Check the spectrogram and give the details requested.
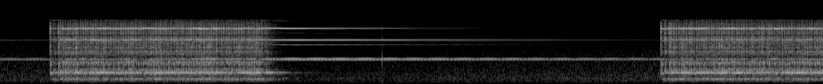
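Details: Kellogg wood wall crank telephone during repair checkout. Two crisp, even bell rings about two seconds long, each a rapid steady trill with a pause between: the ringer works normally.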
